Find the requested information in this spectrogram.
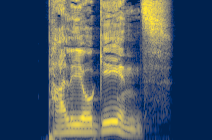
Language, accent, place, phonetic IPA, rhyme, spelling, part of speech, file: German, Germany, Berlin, [palɛoˈɡeːns], -eːns, Paläogens, noun, De-Paläogens.ogg
- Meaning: genitive singular of Paläogen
